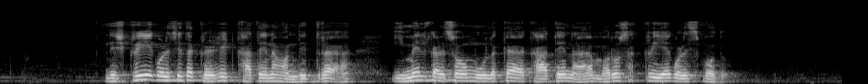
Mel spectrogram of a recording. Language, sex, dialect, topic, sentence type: Kannada, male, Dharwad Kannada, banking, statement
